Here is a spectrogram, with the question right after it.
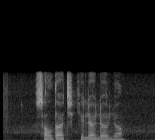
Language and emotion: Russian, sad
